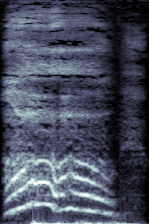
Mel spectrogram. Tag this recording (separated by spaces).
final surprise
